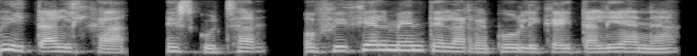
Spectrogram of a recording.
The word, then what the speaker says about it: Italia: Italia, en italiano, Italia, pronunciado Italja, escuchar, oficialmente la República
